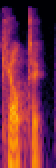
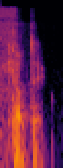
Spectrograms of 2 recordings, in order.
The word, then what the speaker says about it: Celtic: Could also be pronounced Celtic Pride as well, right? – Yes. So, either way. Celtic.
